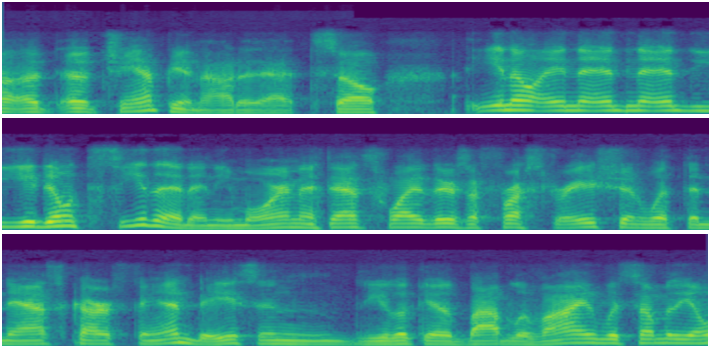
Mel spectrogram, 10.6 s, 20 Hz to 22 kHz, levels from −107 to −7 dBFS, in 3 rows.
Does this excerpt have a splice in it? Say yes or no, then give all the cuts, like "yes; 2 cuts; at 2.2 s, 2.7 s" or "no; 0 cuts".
yes; 2 cuts; at 3.1 s, 5.1 s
